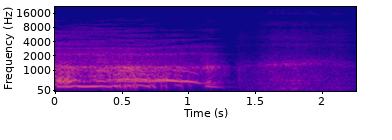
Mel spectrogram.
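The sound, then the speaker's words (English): A voice imitates a newborn gasping for breath just after birth: a strained, wheezy inhaled gasp with a falling pitch, followed by a breathy, rasping exhale, fairly loud. “And then gasping for breath.”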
